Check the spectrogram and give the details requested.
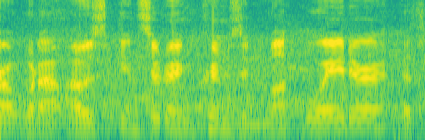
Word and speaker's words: Crimson Muckwader: And it was actually a last-minute addition because I was trying to figure out what I was considering Crimson Muckwader, that's how it's pronounced, as my 2-drop because I wanted another 2-drop.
